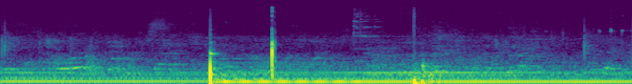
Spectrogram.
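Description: A cue ball strikes a pack of balls with sharp clacks.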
